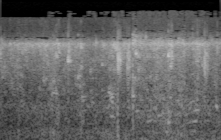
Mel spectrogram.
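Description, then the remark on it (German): Bubbles of gas rising and burbling underwater in a small lake in the Mittelland on a warm summer evening, a steady soft gurgling with small brighter pops scattered through it over a muffled, rumbling background. “Da blubbern Gasblätterli.”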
